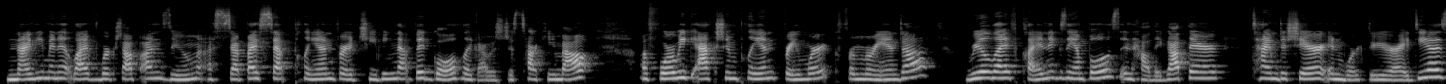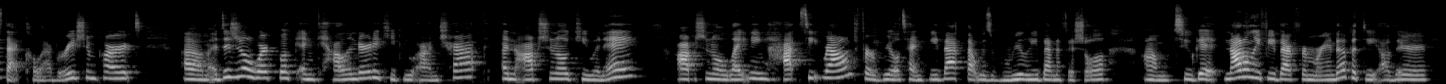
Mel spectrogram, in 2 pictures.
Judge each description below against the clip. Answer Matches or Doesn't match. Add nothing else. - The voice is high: Matches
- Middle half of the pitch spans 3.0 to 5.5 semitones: Matches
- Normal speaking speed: Matches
